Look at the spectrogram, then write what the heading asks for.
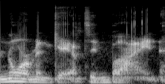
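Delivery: put-on old man character voice. Saying the character's full name in character: Norman Gantenbein character voice. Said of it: "it's way better to say in character".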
